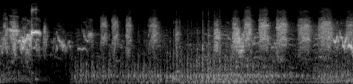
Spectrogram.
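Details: Budgies open with a high whistle and squeak, then give a string of short, crisp chirps repeated in quick bursts.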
